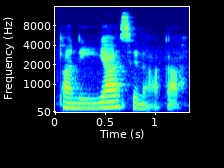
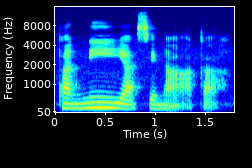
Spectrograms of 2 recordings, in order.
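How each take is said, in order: First: The stress falls on the syllable ya. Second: The stress falls on the syllables ni and na. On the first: The speaker calls it wrong. "I would have put the emphasis on the ya" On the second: The speaker calls it right. "but it's paniyasinaka"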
